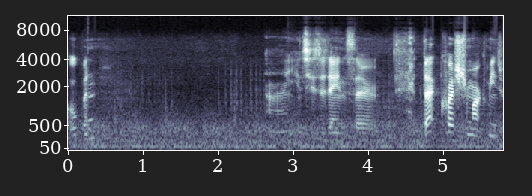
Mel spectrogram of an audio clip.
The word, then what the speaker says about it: Zidane: meeting our main character zidane as a few different ways i've heard people pronounce this but i've always i've always called him zidane if you call him sedan or something different that's fine now the basic controls don't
